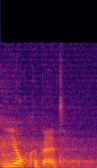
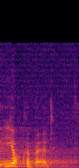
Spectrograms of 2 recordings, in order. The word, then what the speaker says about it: Jochebed: Jochebed. I had to Google how to pronounce it because I wasn't 100% sure. But Jochebed.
